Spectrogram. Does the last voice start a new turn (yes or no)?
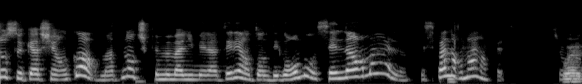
yes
